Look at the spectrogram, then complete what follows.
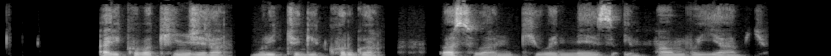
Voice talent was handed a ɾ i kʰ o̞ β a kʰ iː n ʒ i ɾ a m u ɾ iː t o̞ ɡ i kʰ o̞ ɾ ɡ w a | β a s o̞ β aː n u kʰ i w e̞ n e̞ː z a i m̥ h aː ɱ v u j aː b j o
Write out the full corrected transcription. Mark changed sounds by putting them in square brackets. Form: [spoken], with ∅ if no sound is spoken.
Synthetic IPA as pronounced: a ɾ i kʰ o̞ β a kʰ iː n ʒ i ɾ a m u ɾ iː [c] o̞ ɡ i kʰ o̞ ɾ ɡ w a | β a s o̞ β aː n u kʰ i w e̞ n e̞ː z a i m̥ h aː ɱ v u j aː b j o

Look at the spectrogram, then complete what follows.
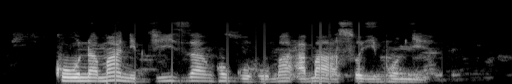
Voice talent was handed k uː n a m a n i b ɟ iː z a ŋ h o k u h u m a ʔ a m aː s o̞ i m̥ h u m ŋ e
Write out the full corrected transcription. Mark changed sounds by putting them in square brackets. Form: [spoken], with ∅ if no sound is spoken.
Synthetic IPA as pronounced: k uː n a m a n i b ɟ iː z a ŋ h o [ɡ] u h u m a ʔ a m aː s o̞ i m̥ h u m [ɲ] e

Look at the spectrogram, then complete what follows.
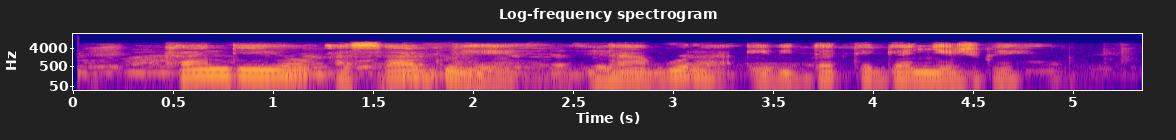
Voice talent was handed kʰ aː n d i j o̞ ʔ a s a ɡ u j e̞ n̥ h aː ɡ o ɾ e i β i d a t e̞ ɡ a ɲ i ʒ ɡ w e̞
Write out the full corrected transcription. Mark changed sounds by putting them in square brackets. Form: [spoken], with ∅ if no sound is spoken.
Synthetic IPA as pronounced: kʰ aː n d i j o̞ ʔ a s a ɡ u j e̞ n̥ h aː ɡ [u] ɾ [a] i β i d a t e̞ ɡ a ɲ i ʒ ɡ w e̞

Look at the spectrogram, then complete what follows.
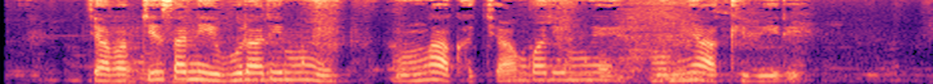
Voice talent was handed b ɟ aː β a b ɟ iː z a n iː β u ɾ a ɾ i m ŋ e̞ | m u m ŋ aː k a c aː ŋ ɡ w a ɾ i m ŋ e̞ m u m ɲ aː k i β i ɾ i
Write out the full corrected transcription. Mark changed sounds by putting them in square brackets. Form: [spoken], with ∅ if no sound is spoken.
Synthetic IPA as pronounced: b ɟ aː β a b ɟ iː z a n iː β u ɾ a ɾ i m ŋ e̞ | m u m ŋ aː k a c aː ŋ ɡ w a ɾ i m ŋ e̞ m u m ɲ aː k i β i ɾ i

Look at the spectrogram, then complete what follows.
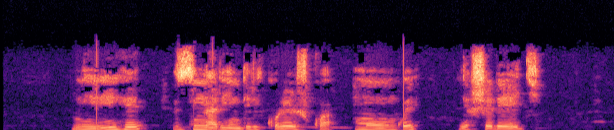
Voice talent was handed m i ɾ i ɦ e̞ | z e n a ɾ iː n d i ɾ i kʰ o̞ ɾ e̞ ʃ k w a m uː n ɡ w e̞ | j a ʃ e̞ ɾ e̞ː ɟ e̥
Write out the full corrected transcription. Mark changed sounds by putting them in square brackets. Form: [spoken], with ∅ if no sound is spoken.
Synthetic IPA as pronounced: [n] i ɾ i ɦ e̞ | z [i] n a ɾ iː n d i ɾ i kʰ o̞ ɾ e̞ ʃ k w a m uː [ŋ] ɡ w e̞ | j a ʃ e̞ ɾ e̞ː ɟ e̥

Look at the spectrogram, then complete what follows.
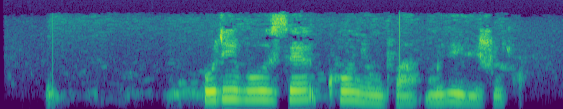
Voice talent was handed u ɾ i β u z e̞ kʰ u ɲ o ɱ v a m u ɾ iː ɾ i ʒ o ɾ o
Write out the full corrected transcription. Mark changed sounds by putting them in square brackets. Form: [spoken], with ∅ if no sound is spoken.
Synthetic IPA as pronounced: u ɾ i β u z e̞ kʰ u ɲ [u] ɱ v a m u ɾ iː ɾ i ʒ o ɾ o

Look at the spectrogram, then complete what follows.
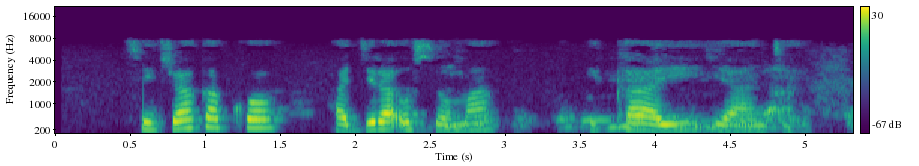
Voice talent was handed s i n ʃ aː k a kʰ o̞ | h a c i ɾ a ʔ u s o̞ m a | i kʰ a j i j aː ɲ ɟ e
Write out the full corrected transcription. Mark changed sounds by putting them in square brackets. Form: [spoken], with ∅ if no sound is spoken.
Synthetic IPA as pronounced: s i n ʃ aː k a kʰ o̞ | h a [ɟ] i ɾ a ʔ u s o̞ m a | i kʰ a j i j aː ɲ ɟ e

